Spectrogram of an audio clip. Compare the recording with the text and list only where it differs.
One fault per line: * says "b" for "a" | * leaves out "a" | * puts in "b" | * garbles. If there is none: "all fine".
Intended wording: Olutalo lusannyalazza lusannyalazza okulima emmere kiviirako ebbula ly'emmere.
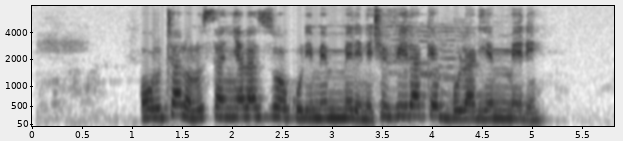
* leaves out "lusannyalazza"
* puts in "ne"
